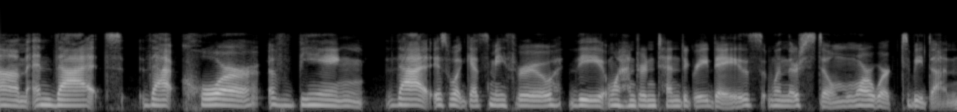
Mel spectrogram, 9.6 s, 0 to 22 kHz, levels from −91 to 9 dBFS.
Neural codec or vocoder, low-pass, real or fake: none; 7.2 kHz; real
